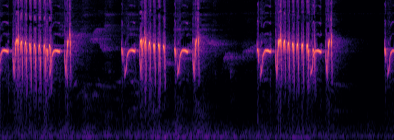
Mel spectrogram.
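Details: Female prinia call meant to get males singing: bursts of a rising chip followed by a fast stuttering buzzy trill and a sharp upward flick, repeated roughly every one and a half seconds with short silent gaps.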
